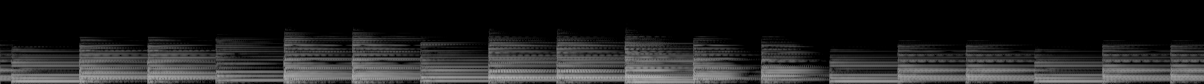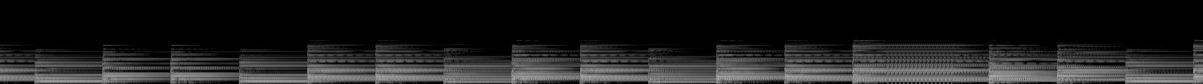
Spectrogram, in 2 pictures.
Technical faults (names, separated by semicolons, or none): system hang loop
